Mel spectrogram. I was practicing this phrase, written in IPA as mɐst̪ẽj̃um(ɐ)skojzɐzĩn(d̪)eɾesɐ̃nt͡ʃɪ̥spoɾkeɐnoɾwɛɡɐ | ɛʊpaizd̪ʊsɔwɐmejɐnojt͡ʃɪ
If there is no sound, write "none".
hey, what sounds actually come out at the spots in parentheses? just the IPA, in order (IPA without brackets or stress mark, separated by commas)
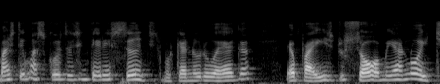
ɐ, t̪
